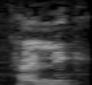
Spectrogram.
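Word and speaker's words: phthalic: थैलिक acid P silent Yes.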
